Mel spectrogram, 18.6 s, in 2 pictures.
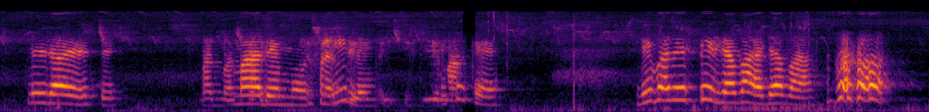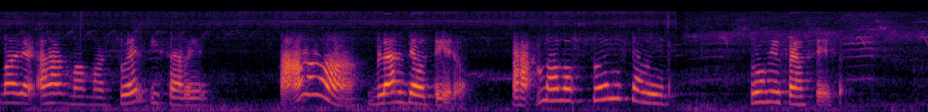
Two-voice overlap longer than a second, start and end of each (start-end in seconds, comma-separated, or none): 2.3-3.8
